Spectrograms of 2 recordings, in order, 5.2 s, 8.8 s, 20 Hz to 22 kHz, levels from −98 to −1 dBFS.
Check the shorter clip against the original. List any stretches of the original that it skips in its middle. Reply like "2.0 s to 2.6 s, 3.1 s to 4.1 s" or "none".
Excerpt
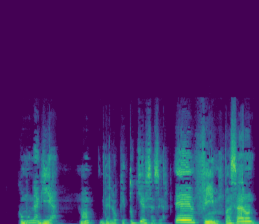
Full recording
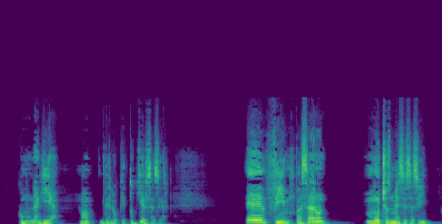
3.5 s to 4.9 s

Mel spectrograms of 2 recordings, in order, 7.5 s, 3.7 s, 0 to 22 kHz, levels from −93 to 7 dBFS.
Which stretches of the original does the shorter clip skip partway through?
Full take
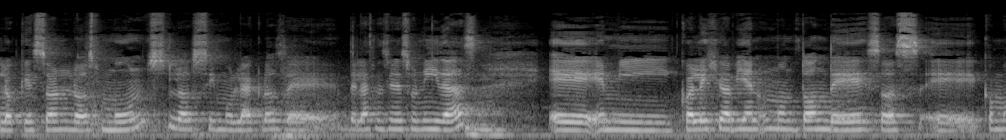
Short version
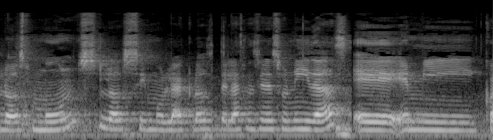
2.1 s to 2.6 s, 3.6 s to 4.1 s

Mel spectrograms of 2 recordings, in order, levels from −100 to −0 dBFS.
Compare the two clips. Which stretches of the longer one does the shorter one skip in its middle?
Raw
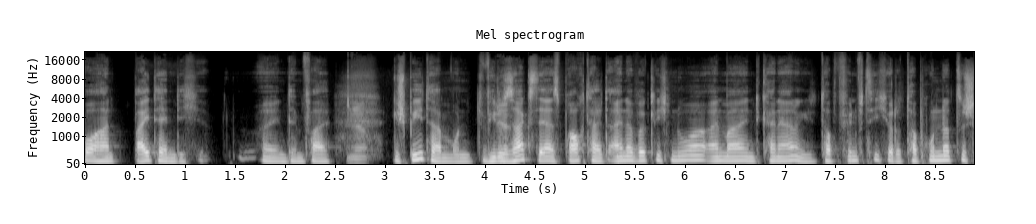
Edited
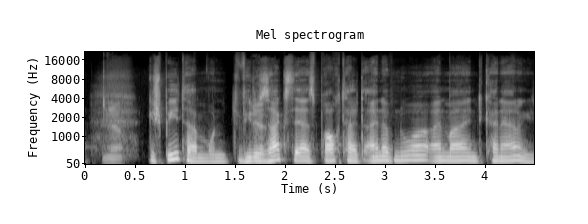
5.5 s to 5.8 s

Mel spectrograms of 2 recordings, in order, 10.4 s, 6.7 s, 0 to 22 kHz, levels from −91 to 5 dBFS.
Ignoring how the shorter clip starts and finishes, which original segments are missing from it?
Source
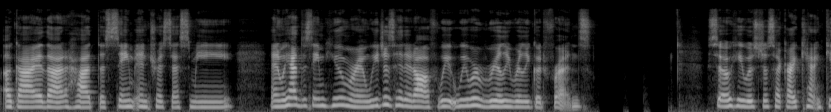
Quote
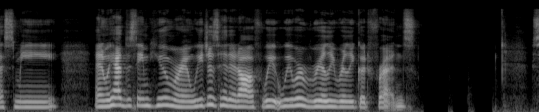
none

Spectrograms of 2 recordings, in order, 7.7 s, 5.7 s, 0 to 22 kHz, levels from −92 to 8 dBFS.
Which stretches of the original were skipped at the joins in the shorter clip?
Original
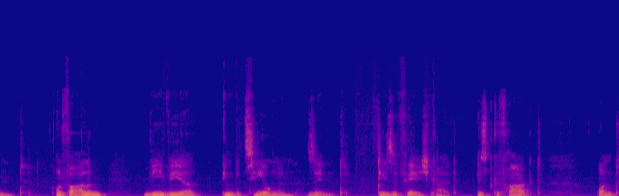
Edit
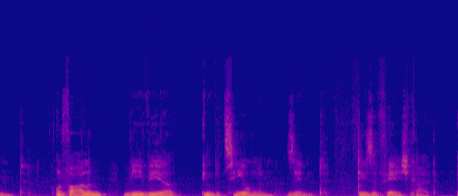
1.4 s to 1.7 s

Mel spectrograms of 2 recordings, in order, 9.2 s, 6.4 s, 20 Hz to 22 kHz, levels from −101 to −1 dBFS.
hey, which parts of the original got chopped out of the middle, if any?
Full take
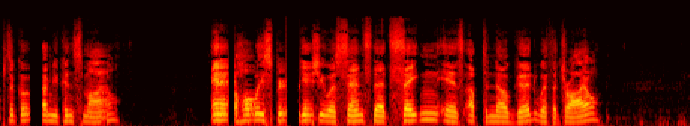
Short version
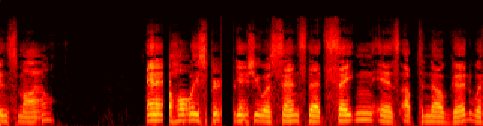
none

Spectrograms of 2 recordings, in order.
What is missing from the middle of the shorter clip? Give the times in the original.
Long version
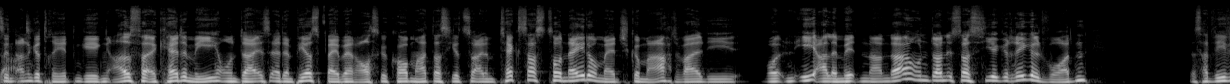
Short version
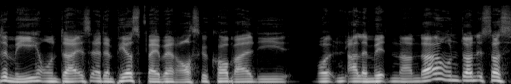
4.1 s to 6.8 s, 8.0 s to 8.2 s

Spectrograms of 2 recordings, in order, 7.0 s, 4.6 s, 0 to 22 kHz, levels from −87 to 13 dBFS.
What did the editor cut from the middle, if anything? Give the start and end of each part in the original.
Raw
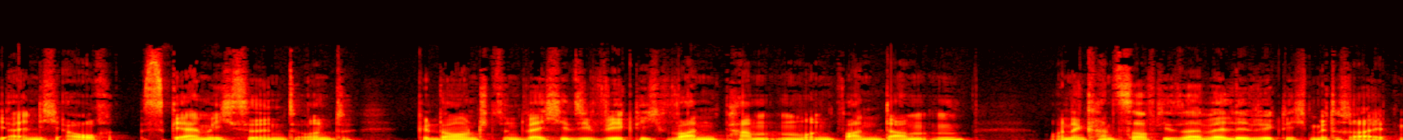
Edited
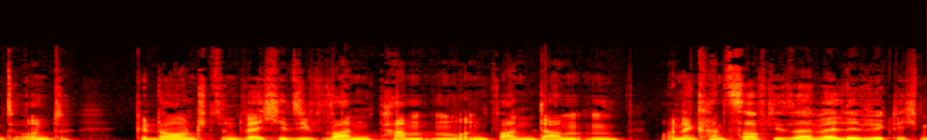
3.0 s to 3.3 s, 4.9 s to 5.2 s

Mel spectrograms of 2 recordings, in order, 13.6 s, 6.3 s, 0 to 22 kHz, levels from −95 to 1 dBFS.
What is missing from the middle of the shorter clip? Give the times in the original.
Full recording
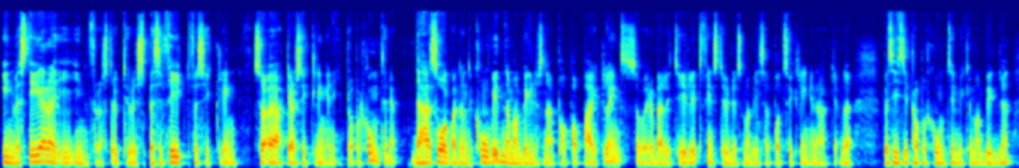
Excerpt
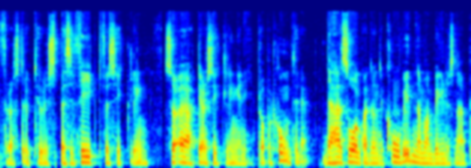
none

